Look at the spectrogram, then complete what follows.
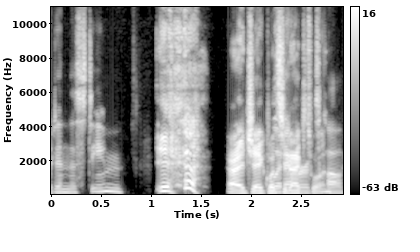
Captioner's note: chuckling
